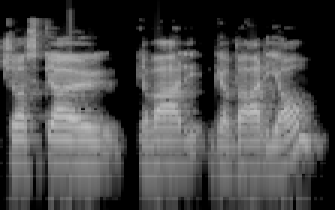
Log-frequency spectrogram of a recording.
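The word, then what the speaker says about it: Joško Gvardiol: Excuse the pronunciation. Croatia's Josko Gvardiol, is that correct?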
